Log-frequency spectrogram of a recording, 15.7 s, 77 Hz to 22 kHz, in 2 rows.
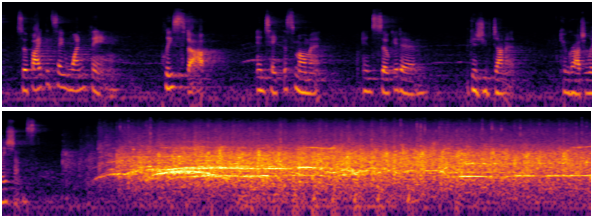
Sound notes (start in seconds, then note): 8.7 audience applauding and cheering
